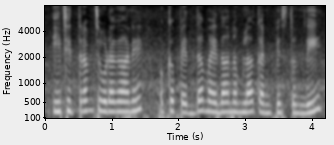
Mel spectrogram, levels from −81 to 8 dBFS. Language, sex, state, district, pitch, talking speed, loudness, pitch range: Telugu, female, Telangana, Hyderabad, 255 Hz, 100 wpm, -13 LUFS, 240-270 Hz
